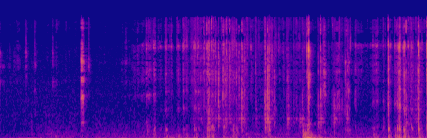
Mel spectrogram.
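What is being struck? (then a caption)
Bar of soap shaved with a small blade. A small flat blade shaves and scrapes the surface of a solid rectangular yellow Smyrna soap bar held in the palm, cutting it into crumbly flakes. Quiet, bright, dry crackling scrapes come in irregular bursts, with a sharp tick near the start and a louder crunchy scrape around the middle.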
